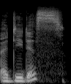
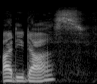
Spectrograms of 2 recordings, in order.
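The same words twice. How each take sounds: First: It is said the American way. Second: It is said the European way.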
